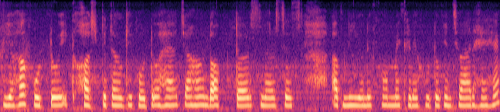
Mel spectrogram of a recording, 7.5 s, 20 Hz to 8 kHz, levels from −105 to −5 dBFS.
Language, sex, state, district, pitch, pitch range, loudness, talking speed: Hindi, female, Rajasthan, Bikaner, 215 Hz, 205-220 Hz, -18 LUFS, 145 wpm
